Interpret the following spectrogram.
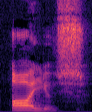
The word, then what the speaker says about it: olhos: Olhos. The pronunciation changes a lot. Olho, olhos.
